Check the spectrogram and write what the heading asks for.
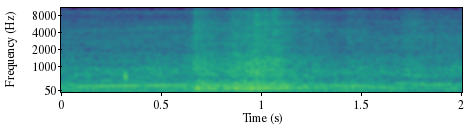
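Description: A car drives slowly off over wet cobblestones, its engine running with a steady low hum and a rush of tyre and engine noise that swells about halfway through.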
